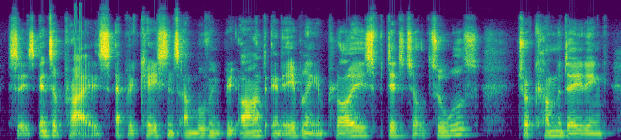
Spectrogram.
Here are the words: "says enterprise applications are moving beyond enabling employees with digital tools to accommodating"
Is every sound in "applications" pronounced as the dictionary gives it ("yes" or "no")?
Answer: no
